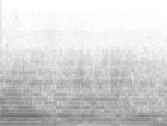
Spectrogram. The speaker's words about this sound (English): I'm getting closer because can you hear the plane overhead? This is what I get for trying to work outside.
